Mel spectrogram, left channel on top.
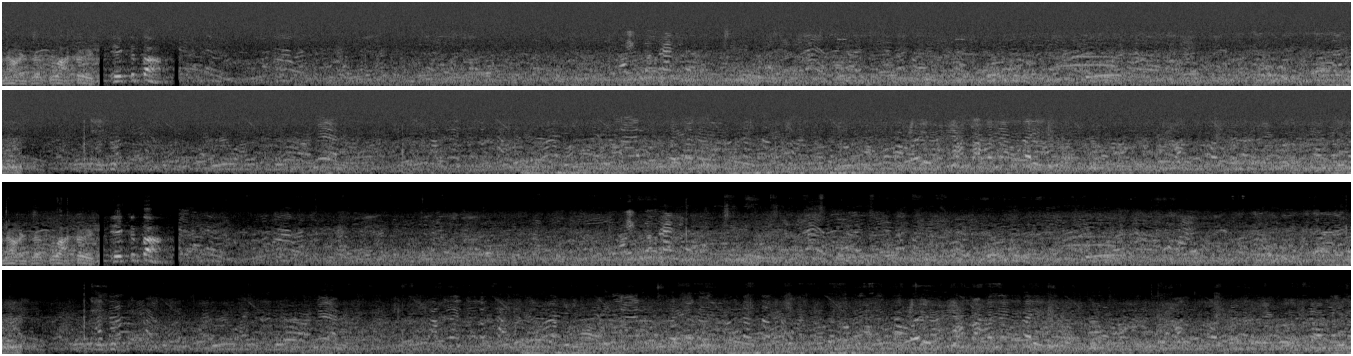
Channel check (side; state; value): left; noise; hiss, 4 dB below the sound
